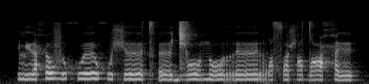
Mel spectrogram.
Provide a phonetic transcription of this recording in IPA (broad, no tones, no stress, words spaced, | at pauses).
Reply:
lʲɘːħo vɪxʷɘːxʷɪ ʃɘːt͡sʼɘːd͡ʑoː noːrɘːrə sˤɵʃɪ dˤa ħɪ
